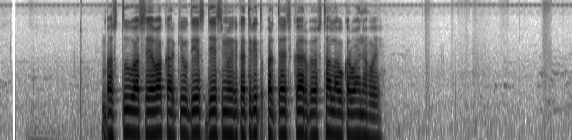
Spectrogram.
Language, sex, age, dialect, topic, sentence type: Magahi, male, 18-24, Western, banking, statement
